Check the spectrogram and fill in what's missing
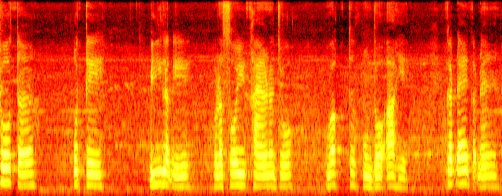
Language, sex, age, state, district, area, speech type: Sindhi, female, 60+, Maharashtra, Mumbai Suburban, urban, spontaneous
